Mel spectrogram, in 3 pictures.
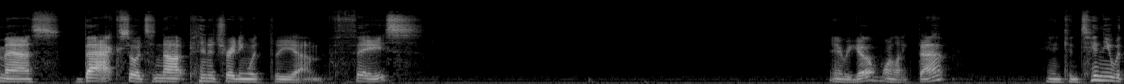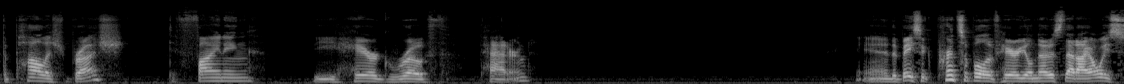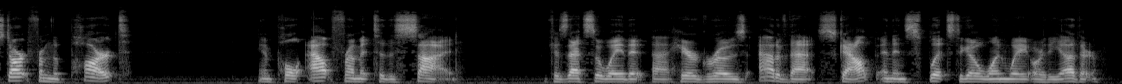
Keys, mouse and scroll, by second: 1.6 i, 2.2 f, 3.2 click, 7.2 middle click, 11.5-12.9 drag, 12.6 f, 13.9 f, 14.8-17.9 drag, 16.3 f, 17.9 right click, 18.4 f, 18.5-19.6 drag, 18.5-19.6 right drag, 21.6 f, 22.4 f, 23.2-25.1 drag, 24.9 f, 25.5-27.4 drag, 26.8 f, 27.5 f, 29.7 click, 31.0 click, 31.6 middle click, 31.6 right click, 31.7-33.7 drag, 32.8 middle click, 32.8 right click.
